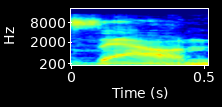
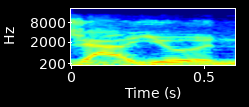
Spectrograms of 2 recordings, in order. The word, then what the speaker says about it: Zhao Yun: I mean, time and time again, we hear Tasteosis call it Zound, even though time and time again, Sushi tweets at them saying, like, this is how you pronounce Zhao Yun, and it's like, God damn it.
